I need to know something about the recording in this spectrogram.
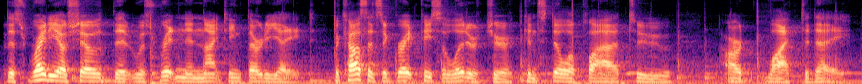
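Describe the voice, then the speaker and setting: A man's voice: medium pitch, moderate pace, faint music behind. A man from a community theater talking reflectively in an interview. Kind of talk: interview talk.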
